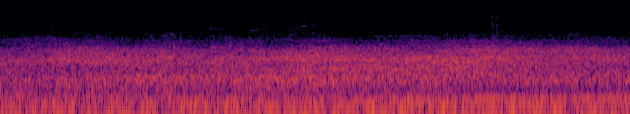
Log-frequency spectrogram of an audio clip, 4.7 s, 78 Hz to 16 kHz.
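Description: Boeing 737-800's CFM56 jet engines running at taxi power, a steady low rumble with a hiss over it, heard from a distance.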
